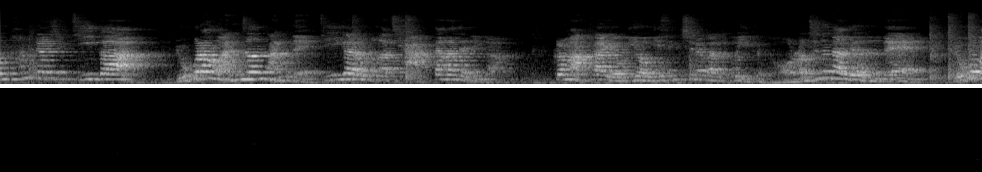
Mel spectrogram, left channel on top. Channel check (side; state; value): right; silent; 61 dB below the other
